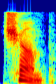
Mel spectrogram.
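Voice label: "chump", English; noun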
